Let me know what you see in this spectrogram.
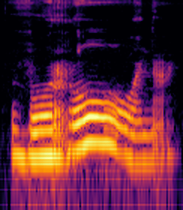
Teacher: наголос на другий склад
